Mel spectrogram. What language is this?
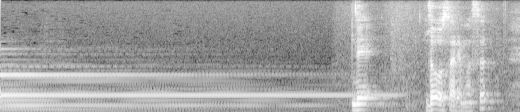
Japanese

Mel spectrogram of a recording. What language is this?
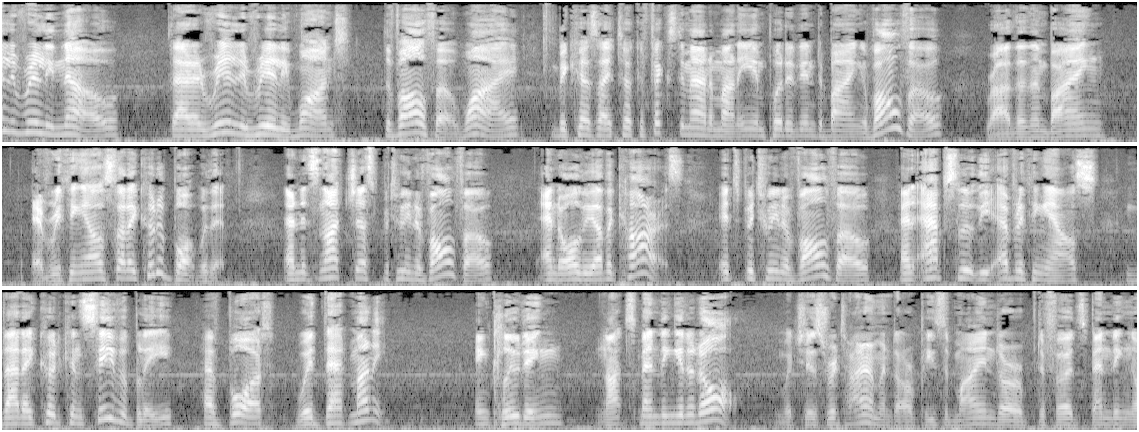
English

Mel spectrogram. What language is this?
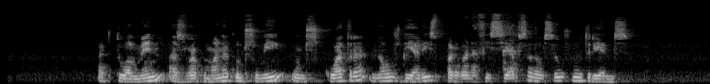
Catalan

